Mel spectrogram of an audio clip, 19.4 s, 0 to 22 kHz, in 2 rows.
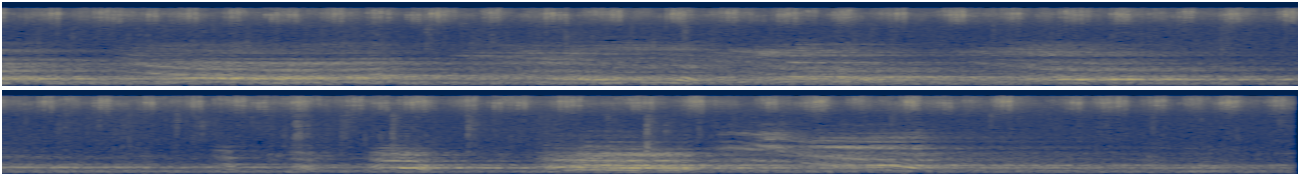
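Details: Rutting red deer in Poland, 2020, heard as a series of overlapping, rough, moaning roars rising and falling over nearly twenty seconds. Some brief clatters sound in the middle, and a constant high rhythmic chirring carries on behind.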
